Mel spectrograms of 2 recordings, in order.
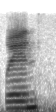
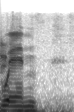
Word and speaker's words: Nguyen: How do you pronounce his name? – Wynn. – Admiral Wynn. – It's just Wynn.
